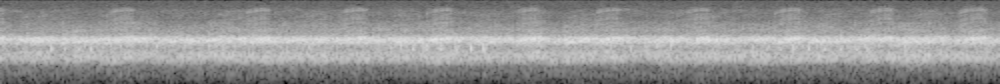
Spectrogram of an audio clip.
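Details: Cicadas on a summer evening in countryside at Ikusaka village, Nagano Prefecture, Japan: a steady high buzzing drone, with bursts of rapid frog croaking and a high chirp repeating about twice a second.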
